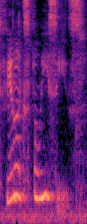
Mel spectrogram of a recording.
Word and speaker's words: Felix Felicis: Megan, I'm going to have you pronounce that one because I always get it wrong. Why. It's Felix Felicis.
